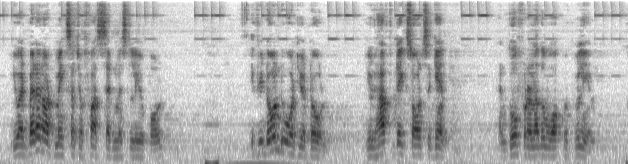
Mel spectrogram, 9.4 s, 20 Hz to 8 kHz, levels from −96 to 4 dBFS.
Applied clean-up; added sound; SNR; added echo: none; Alarm; 17 dB; reverberation time 0.3 s.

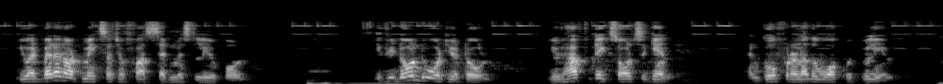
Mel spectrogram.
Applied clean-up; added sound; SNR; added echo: classical method WPE with log-MMSE.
